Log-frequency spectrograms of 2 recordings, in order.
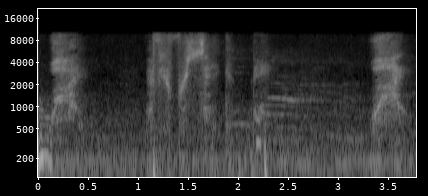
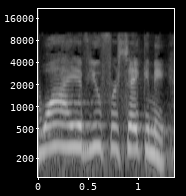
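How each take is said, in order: First: Barely audible, broken-up whisper with long pauses; Jesus whispering. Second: Higher-pitched, voiced cry at ordinary volume; imagined Jesus on the cross. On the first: Acted. Preacher voicing Jesus forsaken on the cross, a hushed halting whisper. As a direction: whisper it with hardly any voice, halting between phrases. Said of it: "I always picture him going". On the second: Preacher voicing how people picture Jesus on the cross, a restrained higher-pitched cry. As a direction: call the question upward, without shouting. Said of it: "we always picture Jesus going".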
